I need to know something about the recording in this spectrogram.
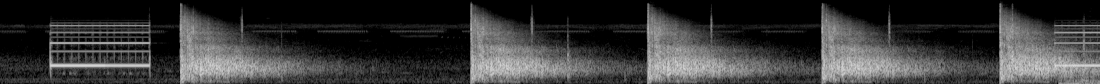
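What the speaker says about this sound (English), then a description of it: "there you see me break the last shot just as the beeper went off" Loud electronic shot timer beeps at a service pistol match, a short steady tone at the start and another at the end, with several sharp close pistol shots between them, each leaving a decaying ring.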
